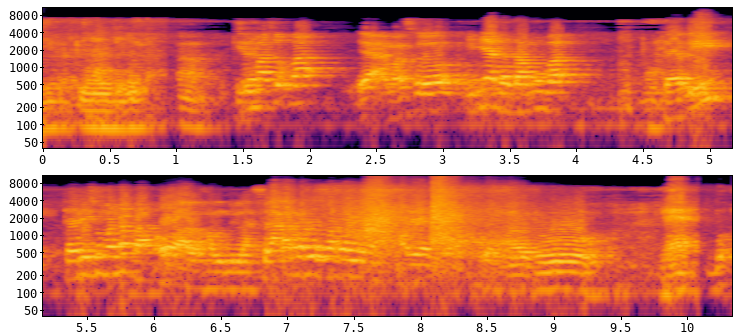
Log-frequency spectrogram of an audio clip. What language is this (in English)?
Indonesian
